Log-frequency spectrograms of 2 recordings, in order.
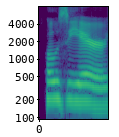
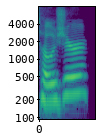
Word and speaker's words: Hozier: I want to see Hosier yeah I thought it was hoser um and then I watched the video and found out that it wasn't I like oops oops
